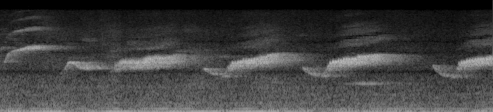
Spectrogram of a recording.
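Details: White-rumped shama singing at the end of the breeding season: a series of rich, rising whistled phrases, each swelling then sliding, repeated roughly once a second, with a faint low hum beneath.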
